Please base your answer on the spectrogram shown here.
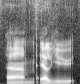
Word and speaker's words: luego: Luego, and that's like, if I phonetically sounded, it'd be like luego.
